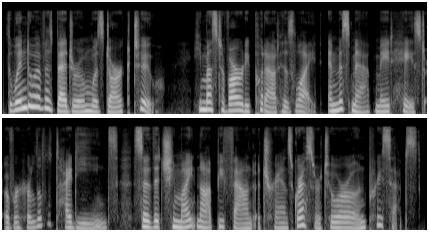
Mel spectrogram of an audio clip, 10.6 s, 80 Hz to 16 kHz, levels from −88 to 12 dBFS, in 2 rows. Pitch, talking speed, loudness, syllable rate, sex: 195 Hz, 215 wpm, -19 LUFS, 5.0 syllables/s, female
